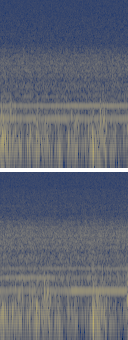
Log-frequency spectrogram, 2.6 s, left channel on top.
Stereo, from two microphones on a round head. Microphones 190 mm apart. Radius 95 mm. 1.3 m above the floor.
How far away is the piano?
I don't hear a piano.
